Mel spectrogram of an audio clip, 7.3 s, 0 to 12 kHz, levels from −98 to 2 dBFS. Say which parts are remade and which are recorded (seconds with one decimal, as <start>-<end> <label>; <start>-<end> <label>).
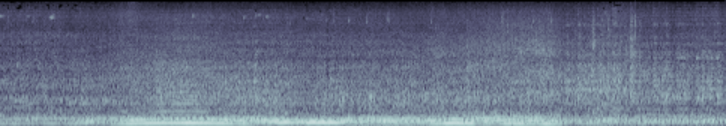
0.0-3.0 recorded; 3.0-5.4 remade; 5.4-7.3 recorded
